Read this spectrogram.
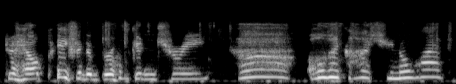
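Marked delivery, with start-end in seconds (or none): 2.4-3.1 high, quick gasp; excited gasp. Real, not acted. Crafter struck by an idea, excited gasp. 3.1-4.4 high, loud burst of excitement; sudden excitement. Real, not acted. Crafter telling viewers of a sudden idea, excited.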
